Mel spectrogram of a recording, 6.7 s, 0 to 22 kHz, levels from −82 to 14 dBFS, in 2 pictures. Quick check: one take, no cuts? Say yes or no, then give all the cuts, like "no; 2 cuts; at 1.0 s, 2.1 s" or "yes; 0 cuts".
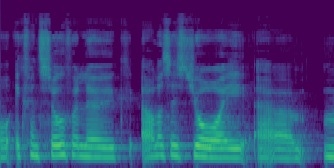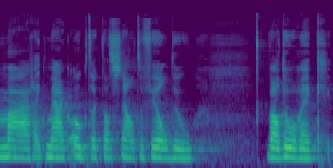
yes; 0 cuts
